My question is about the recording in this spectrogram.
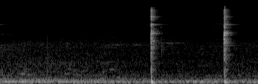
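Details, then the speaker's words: Mazda rear gas shock absorber, worn out and leaking: two sharp metallic clunks about three-quarters of a second apart as the body rocks, the blown shock knocking at its lower end. "Nah itu sebabnya kenapa suka sering dari awal video ini kan saya bilang sudah suka ada bunyi gitu ya seperti beradu benda gitu Nah itu karena tadi teman-teman yang ini ketika mobil mengayun"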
